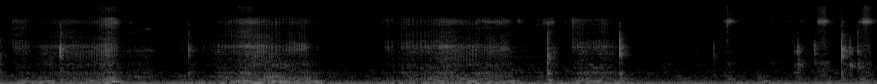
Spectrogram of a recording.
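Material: Metal.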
